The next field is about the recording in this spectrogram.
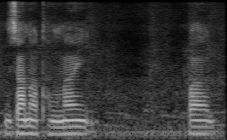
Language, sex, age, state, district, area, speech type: Bodo, male, 30-45, Assam, Udalguri, urban, spontaneous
